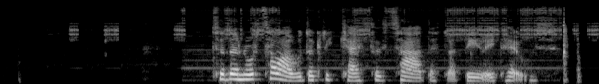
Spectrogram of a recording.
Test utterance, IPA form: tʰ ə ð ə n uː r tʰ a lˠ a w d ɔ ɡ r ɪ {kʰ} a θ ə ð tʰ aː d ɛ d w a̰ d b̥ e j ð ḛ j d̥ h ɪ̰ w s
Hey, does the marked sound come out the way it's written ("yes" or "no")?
yes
